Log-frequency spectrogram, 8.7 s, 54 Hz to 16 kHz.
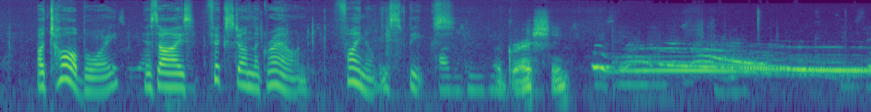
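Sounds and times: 
speech: 0.4s - 5.8s
several wolves howling in chorus: 5.9s - 8.7s.

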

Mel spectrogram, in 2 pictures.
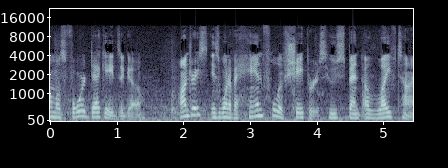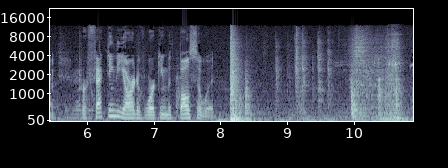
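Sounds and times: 
speech: 0.0s - 8.0s
bamboo shed door lock clicks and rattles: 8.2s - 9.7s
bamboo shed door scraping and creaking as it slides open: 9.7s - 10.8s.

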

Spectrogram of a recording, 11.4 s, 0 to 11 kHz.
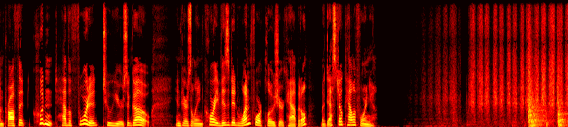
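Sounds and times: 
speech: 0.0s - 7.6s
sanding strokes on wooden kitchen cabinets: 8.2s - 11.3s.

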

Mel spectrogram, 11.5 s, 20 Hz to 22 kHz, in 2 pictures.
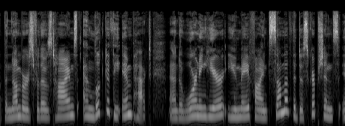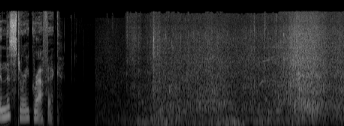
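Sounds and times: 
speech: 0.0s - 6.8s
light wind: 7.4s - 11.4s
small sea waves lapping on sand: 7.4s - 11.4s.

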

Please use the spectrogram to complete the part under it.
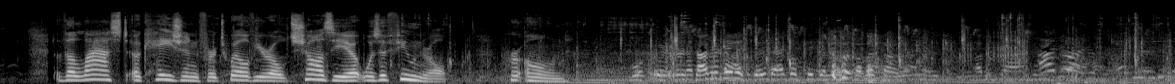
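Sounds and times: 
speech: 0.5s - 9.4s, 10.4s - 11.7s
clip-clop of hooves pulling a horse-drawn cart: 4.0s - 11.7s.

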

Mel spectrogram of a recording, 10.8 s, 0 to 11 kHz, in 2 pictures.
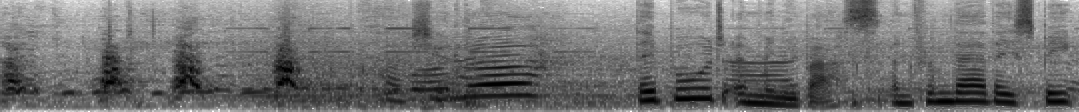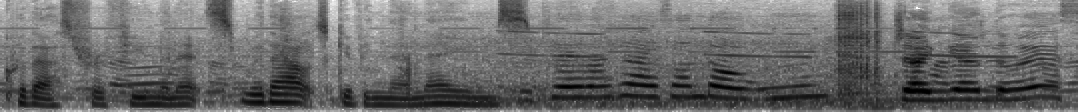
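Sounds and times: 
two small dogs barking: 0.0s - 2.3s
speech: 2.0s - 10.7s.

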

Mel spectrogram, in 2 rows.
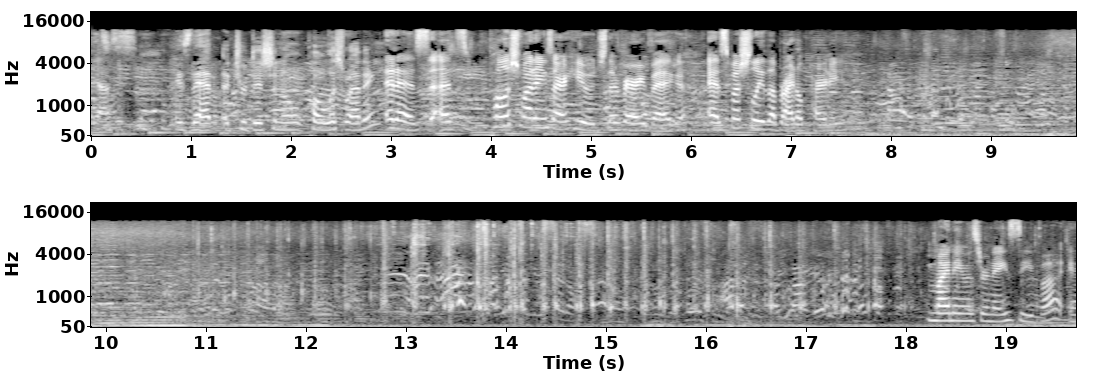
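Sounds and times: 
crowd chattering and murmuring outdoors: 0.0s - 19.7s
speech: 0.3s - 7.8s, 18.2s - 19.7s
laughter: 7.9s - 18.3s
hooves of horses pulling carriages clip-clopping on pavement: 10.3s - 19.7s.

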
